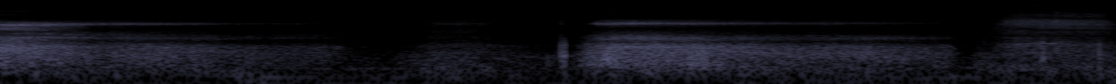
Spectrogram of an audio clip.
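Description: A person's slow, deep breaths through the nose, picked up close on a clip-on microphone. A long breath fades away over the first two seconds or so. About four seconds in, a faint click comes just before a second, longer breath, and a short breath follows near the end.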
